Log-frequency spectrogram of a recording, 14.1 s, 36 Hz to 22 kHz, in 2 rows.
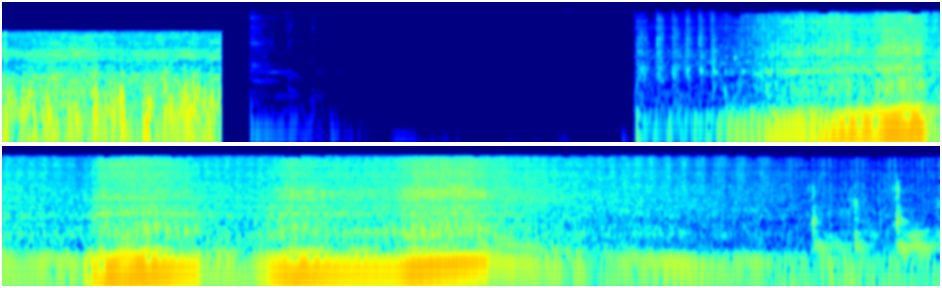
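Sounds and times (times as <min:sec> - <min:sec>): engine revving: 0:04.8 - 0:14.0.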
